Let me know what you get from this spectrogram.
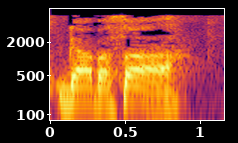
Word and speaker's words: Gabbatha: But in the Hebristi, the Hebrew, it's pronounced Gabbatha.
